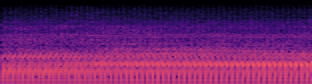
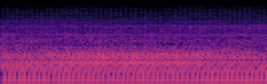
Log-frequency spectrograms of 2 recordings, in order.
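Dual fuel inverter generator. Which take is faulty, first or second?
first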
